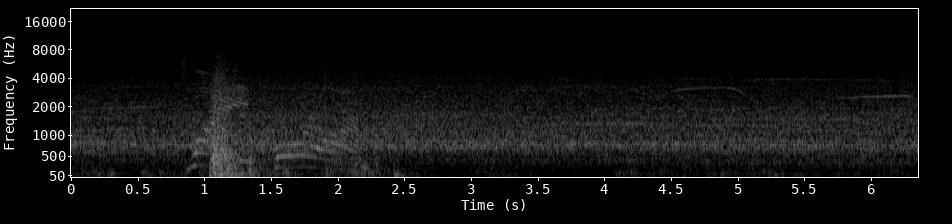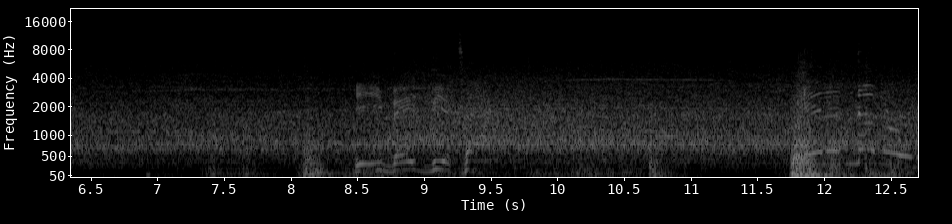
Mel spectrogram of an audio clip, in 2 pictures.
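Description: Bodies slam onto a wrestling mat with heavy thuds.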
